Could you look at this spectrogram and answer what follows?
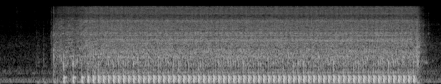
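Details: Vintage McCulloch Mac 110 chainsaw, found sitting in water at a dump, pulled over evenly at about four strokes a second. Wet, sputtering compression and no firing as it spins water out of the cylinder before a spark test.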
